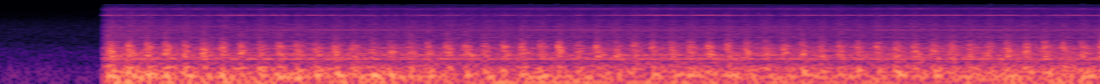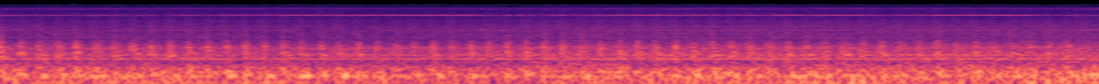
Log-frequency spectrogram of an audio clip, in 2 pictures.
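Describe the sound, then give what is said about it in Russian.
A military helicopter flying over a small town: a dense, rapid rotor chop and engine roar that starts abruptly and holds steady and loud throughout, with no voices. “Над городком пролетает военный вертолет.”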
